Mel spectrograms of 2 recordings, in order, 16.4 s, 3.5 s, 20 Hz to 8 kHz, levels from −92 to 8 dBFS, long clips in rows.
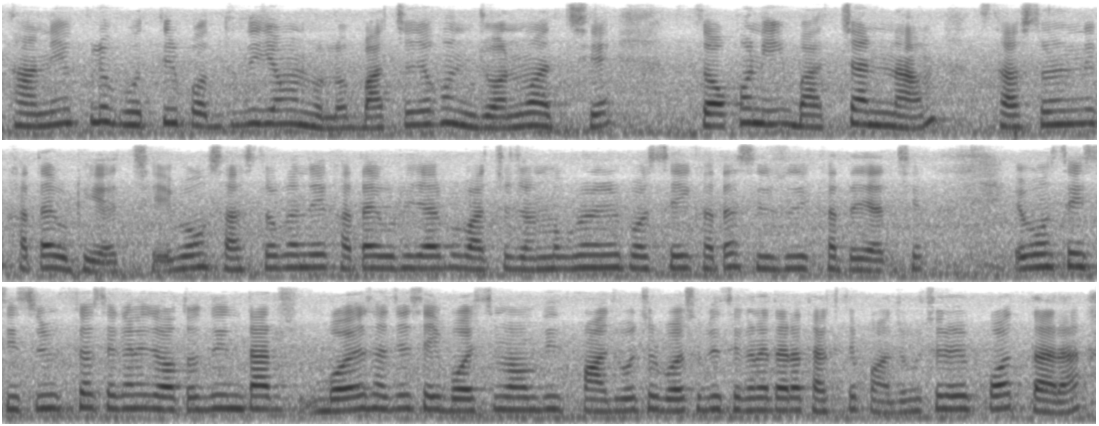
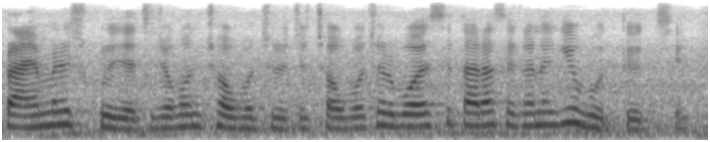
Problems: none marked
